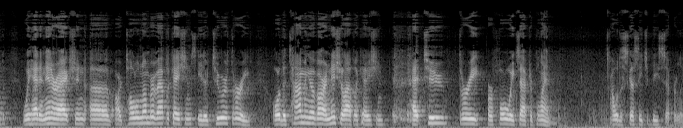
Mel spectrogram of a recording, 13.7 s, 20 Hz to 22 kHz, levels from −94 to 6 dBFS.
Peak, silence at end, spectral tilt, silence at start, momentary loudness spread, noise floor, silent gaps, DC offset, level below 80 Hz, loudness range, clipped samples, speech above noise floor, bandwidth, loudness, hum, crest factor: 0 dBFS; 0 s; -7 dB/octave; 0 s; 14 LU; -38 dBFS; none; under 0.1%; -48 dBFS; 5 LU; under 0.1%; 21 dB; 15 kHz; -18 LUFS; none; 18 dB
